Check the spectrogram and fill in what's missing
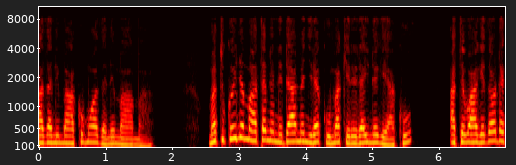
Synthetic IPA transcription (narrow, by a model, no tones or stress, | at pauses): ðanimakumɔːðɛnemaːma | matukoinemaːtɛnɛnedaːmɛɲiɾɛkuːmakeɾeɾaineɣeaku | atewaːɣeðɔːdɛ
